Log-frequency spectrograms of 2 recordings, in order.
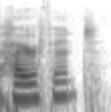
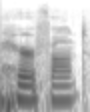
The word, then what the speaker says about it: Hierophant: being supportive do you have the Hierophant or the hair font whichever way you want to pronounce in it it doesn't matter he's the same guy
